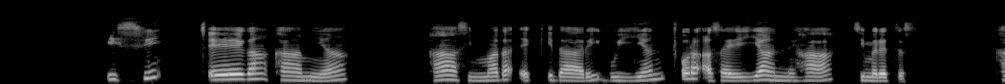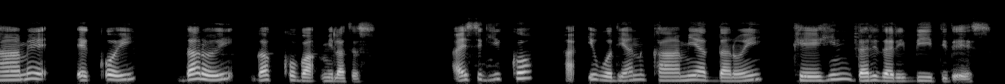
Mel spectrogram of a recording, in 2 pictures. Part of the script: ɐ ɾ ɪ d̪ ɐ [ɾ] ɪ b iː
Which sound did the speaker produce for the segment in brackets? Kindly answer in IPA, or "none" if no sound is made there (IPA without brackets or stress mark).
ɾ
